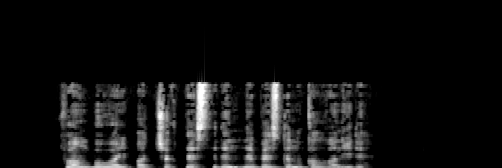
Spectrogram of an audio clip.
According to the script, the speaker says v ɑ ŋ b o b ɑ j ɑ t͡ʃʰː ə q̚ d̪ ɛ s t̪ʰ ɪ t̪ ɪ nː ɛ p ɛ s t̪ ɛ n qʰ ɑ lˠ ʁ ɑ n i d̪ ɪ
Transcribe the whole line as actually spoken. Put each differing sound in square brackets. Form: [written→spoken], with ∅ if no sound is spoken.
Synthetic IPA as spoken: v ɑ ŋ b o [b→w] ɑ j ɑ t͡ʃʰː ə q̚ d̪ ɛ s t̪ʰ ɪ [t̪→d̪] ɪ nː ɛ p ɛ s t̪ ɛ n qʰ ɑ lˠ ʁ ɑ n i d̪ ɪ

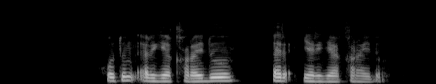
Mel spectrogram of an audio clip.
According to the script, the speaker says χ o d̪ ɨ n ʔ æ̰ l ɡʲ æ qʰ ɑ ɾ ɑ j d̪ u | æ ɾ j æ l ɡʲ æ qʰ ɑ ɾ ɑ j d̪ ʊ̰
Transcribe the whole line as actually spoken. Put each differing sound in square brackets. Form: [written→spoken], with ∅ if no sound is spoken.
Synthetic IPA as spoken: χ o [d̪→t̪] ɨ n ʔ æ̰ [l→ɾ] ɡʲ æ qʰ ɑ ɾ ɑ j d̪ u | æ ɾ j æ [l→ɾ] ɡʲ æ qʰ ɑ ɾ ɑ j d̪ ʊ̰

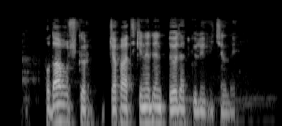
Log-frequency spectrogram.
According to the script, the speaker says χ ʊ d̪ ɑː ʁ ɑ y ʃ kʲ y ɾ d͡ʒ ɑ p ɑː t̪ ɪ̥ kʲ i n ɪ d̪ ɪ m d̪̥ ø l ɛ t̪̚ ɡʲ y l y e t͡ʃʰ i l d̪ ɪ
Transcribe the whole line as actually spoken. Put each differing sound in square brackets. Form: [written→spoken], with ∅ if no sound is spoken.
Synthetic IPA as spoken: χ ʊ d̪ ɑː ʁ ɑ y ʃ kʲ y ɾ d͡ʒ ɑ p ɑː [t̪→t̪ʰ] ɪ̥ kʲ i n ɪ d̪ ɪ [m→n] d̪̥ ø l ɛ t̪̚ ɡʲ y l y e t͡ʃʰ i l d̪ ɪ

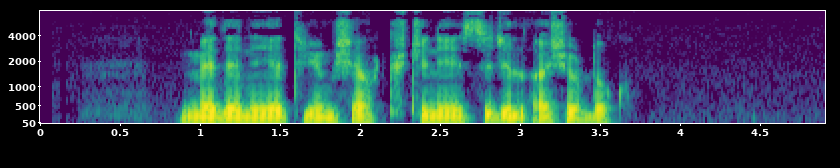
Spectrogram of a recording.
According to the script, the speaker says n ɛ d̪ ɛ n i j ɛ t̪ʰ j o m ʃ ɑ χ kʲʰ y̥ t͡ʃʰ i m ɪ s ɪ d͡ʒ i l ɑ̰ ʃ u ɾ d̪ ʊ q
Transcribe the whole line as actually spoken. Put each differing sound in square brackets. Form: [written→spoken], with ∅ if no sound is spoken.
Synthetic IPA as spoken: [n→m] ɛ d̪ ɛ n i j ɛ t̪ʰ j [o→u] m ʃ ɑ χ kʲʰ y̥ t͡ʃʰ i [m→n] ɪ s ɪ d͡ʒ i l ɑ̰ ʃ u ɾ d̪ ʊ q

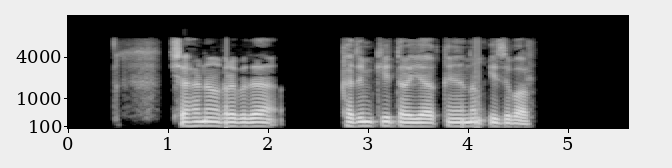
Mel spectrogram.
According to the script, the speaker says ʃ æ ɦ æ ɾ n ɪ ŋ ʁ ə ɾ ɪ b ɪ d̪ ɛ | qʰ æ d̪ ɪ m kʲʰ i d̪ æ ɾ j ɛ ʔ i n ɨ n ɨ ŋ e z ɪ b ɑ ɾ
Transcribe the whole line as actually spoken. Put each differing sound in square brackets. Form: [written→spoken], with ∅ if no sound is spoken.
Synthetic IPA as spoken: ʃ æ ɦ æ ɾ n ɪ ŋ ʁ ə ɾ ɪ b ɪ d̪ ɛ | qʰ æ d̪ ɪ m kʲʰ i d̪ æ ɾ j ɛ [ʔ→q] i n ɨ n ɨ ŋ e z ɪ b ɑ ɾ

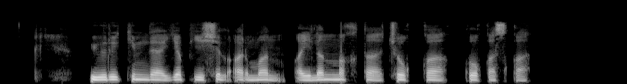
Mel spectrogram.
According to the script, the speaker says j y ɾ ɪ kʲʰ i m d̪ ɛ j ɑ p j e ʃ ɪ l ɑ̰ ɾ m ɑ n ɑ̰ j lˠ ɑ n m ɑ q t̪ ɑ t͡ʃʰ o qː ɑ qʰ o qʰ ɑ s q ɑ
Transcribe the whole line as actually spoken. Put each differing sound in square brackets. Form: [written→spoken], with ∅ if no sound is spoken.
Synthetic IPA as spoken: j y ɾ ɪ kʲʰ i m d̪ ɛ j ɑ p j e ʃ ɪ l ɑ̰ ɾ m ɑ n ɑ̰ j lˠ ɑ n m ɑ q t̪ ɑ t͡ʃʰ o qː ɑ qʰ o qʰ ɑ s q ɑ

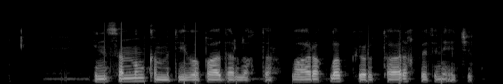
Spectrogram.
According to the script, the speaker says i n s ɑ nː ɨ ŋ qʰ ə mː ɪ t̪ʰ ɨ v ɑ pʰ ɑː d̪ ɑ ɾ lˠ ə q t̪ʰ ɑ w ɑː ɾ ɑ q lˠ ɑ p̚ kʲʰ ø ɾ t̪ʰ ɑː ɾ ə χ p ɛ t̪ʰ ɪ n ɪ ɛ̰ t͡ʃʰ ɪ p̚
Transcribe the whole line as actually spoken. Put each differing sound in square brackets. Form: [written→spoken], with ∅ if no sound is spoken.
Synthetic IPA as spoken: i n s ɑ nː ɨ ŋ qʰ ə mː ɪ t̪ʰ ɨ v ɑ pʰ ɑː d̪ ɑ ɾ lˠ ə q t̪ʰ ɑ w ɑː ɾ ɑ q lˠ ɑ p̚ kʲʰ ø ɾ t̪ʰ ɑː ɾ ə χ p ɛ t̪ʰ ɪ n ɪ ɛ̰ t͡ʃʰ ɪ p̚

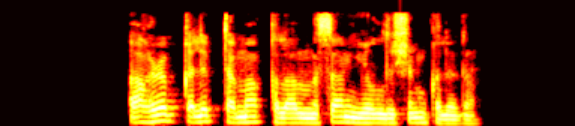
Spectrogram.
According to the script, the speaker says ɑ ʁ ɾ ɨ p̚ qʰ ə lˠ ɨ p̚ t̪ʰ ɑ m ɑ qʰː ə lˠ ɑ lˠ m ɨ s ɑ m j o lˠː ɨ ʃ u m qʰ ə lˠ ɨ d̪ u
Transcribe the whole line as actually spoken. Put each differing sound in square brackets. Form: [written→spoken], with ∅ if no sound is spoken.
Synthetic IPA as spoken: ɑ ʁ ɾ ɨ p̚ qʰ ə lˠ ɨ p̚ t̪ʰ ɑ m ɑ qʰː ə lˠ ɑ lˠ m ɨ s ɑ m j o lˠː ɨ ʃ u m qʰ ə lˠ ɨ d̪ u

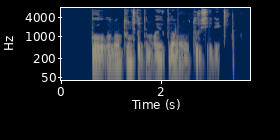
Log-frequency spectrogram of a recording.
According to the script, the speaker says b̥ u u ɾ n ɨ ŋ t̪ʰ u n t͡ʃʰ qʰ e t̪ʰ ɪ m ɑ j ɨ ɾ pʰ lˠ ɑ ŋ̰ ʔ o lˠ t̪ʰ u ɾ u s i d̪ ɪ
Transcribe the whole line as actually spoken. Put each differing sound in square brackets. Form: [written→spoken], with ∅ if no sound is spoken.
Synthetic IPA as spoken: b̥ u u [ɾ→∅] n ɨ ŋ t̪ʰ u n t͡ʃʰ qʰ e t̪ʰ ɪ m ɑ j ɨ ɾ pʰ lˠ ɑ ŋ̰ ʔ o lˠ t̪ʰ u ɾ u [s→ʃ] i d̪ ɪ

